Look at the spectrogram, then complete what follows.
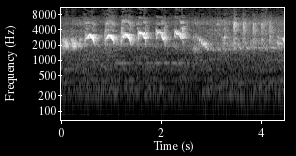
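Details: Morning lure recording of a wambi for caged birds: arching, slurred notes repeated about twice a second, then softer rapid chatter fading into a quieter background.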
